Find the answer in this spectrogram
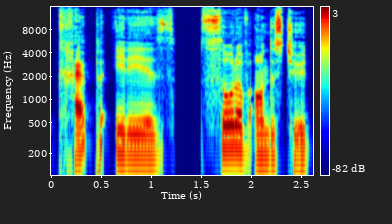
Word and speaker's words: crêpe: go back to pronunciation and let's deconstruct the pronunciation of the word crep I will break it down for you all right so repeat after me crep crep all right so let's start with the letter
